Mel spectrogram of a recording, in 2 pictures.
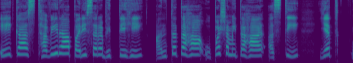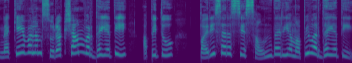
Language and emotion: Sanskrit, happy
